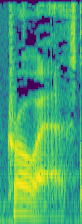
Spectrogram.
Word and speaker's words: Troas: Troas, T-R long O-A-S, Troas.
